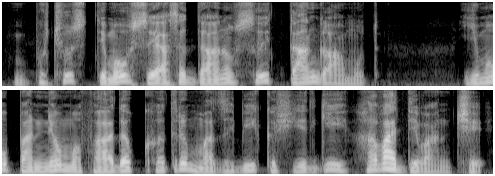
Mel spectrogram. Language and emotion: Kashmiri, disgusted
